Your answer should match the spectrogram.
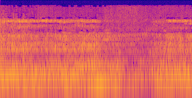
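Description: A taxi cab's engine roars steadily as it drives off, staying loud throughout with a brief dip in the middle before resuming.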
